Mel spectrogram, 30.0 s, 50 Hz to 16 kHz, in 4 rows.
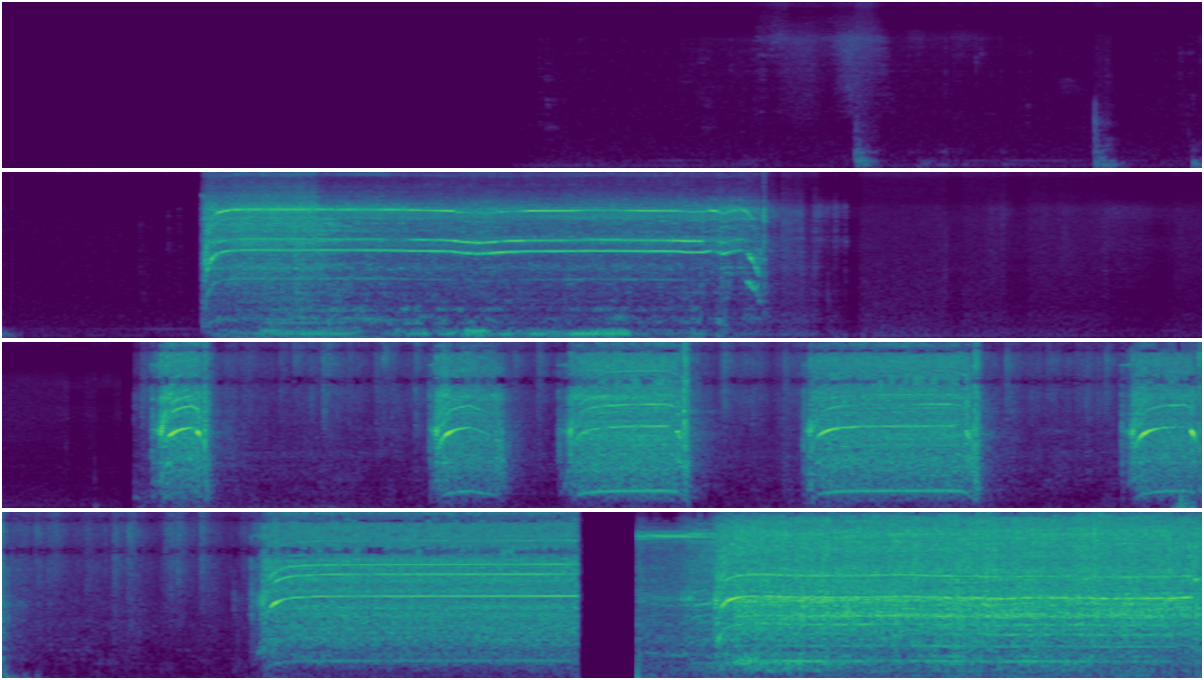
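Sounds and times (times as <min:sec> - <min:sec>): drill motor whining: 0:08.8 - 0:12.5, 0:15.9 - 0:16.3, 0:17.7 - 0:19.3, 0:20.0 - 0:21.2, 0:22.0 - 0:22.7, 0:24.1 - 0:30.0.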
